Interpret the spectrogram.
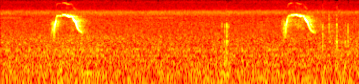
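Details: Autumn white wagtail in a house garden amid territorial squabbles, giving two sharp, high, arched chirps about two and a half seconds apart against faint steady noise.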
